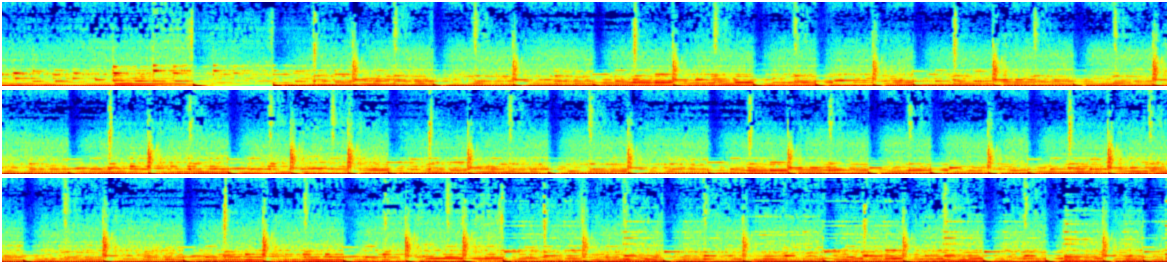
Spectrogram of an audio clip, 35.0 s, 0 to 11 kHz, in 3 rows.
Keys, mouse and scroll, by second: 0.7-1.7 alt+scroll up 4, 2.1 click, 2.7 ctrl+t, 3.8-9.9 shift+drag, 14.2 alt+scroll up 1, 15.0 alt+scroll up 2, 15.7 click, 16.3 ctrl+t, 17.3-19.1 drag, 23.9 click, 26.6-34.9 drag.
